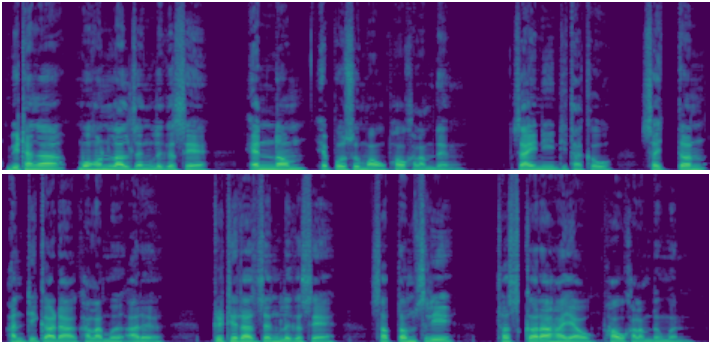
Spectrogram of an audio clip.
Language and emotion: Bodo, neutral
